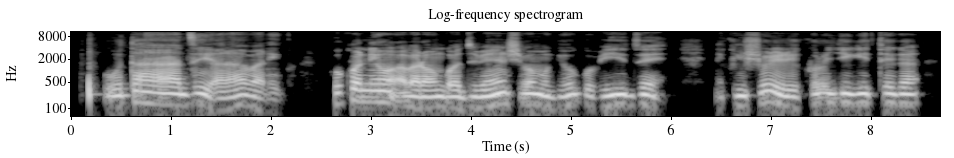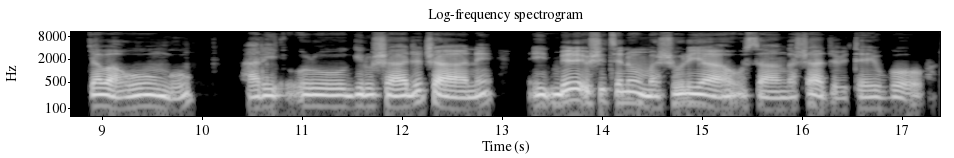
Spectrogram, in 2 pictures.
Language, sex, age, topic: Rundi, male, 36-49, education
